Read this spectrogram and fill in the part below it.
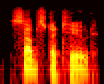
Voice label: "substitute", American

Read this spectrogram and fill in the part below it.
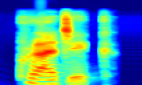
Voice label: "cratic", Indian

